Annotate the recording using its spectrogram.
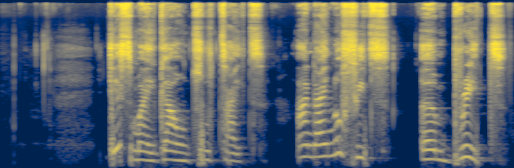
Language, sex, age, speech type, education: Nigerian Pidgin, female, 46-60, spontaneous, tertiary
